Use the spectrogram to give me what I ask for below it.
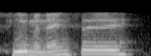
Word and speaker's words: Fluminense: Yes, it is Corinthians versus Fluminense, and I did two plays on that game.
